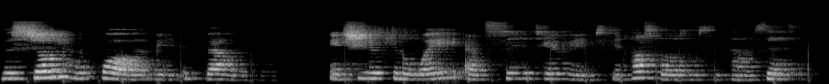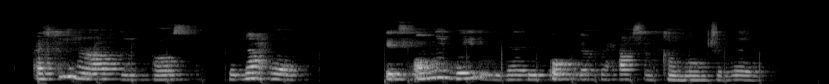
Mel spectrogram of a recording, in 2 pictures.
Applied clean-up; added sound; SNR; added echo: neural mask model DeepFilterNet 3.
